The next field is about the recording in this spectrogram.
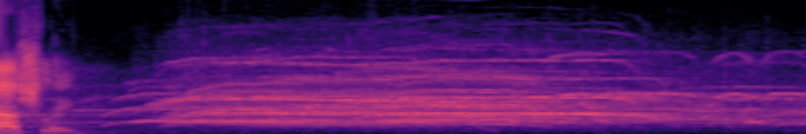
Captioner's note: audience cheering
